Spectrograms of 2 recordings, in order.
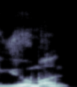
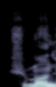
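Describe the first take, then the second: First: The word starts without an h sound. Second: The word starts with an h sound. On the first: "H가 묵음이에요. 그래서 일부 사람들은 이거를 유먼 이렇게 발음을 하는데" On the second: "이 H 발음을 살려주라 그래요. 그래서 휴먼"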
